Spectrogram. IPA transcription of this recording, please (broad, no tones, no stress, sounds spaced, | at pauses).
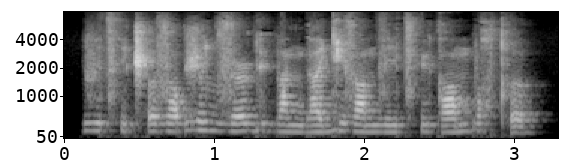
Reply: v i t͡sʼ i t͡ʃʼ ɤ z ɔ ʔ ʒ ɤ ʎ z ə˞ ɡ y b a ŋ ɡ a ɟ i z ɒ n z i t͡sʼ y ɡ ɒ m b u χ tʼ ɤ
